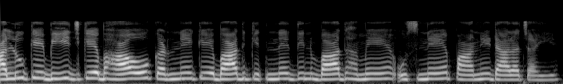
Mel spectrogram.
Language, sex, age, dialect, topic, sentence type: Magahi, female, 18-24, Western, agriculture, question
